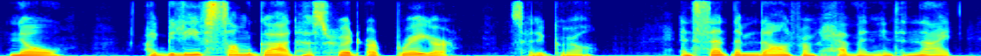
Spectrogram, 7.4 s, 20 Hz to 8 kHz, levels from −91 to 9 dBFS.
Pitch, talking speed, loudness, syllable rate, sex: 185 Hz, 170 wpm, -19 LUFS, 4.4 syllables/s, female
